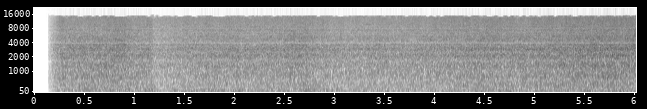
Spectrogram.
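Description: Steady rushing outdoor noise with a low, fluctuating rumble; no distinct bird calls stand out.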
